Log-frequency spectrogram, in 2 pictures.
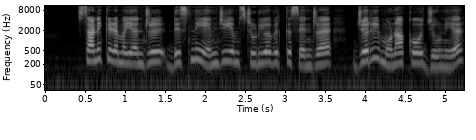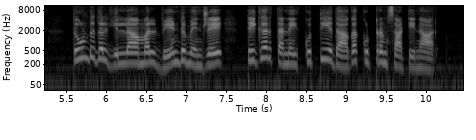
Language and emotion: Tamil, neutral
